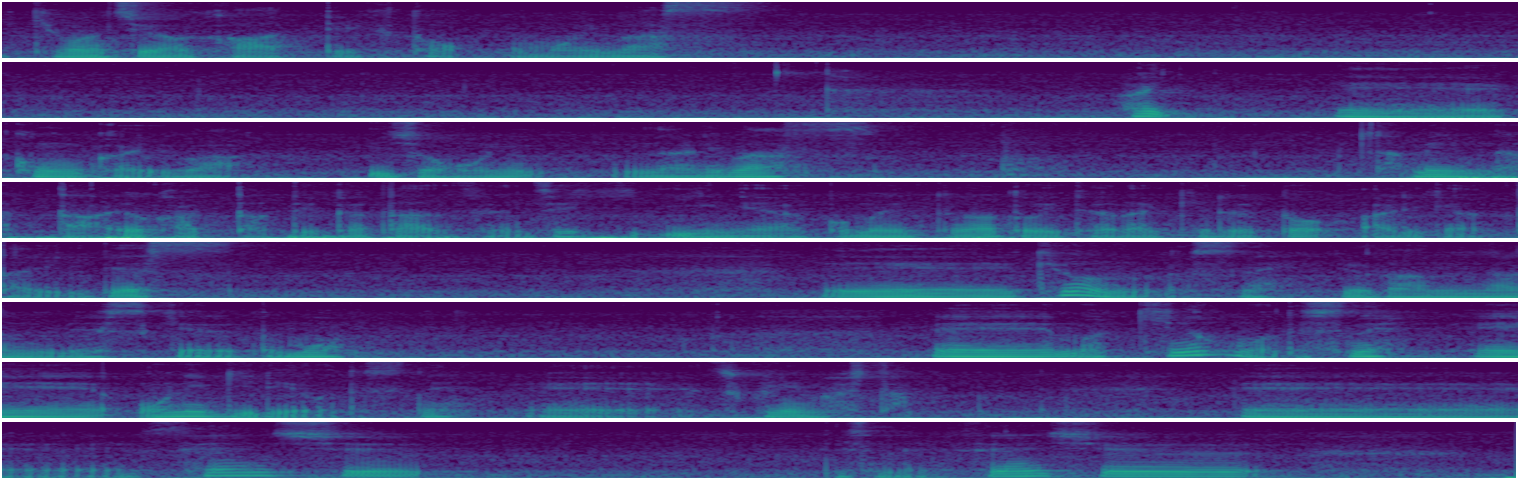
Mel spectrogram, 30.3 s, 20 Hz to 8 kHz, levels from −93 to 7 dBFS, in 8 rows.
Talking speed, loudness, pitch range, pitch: 250 characters per minute, -44 LUFS, 85-105 Hz, 95 Hz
